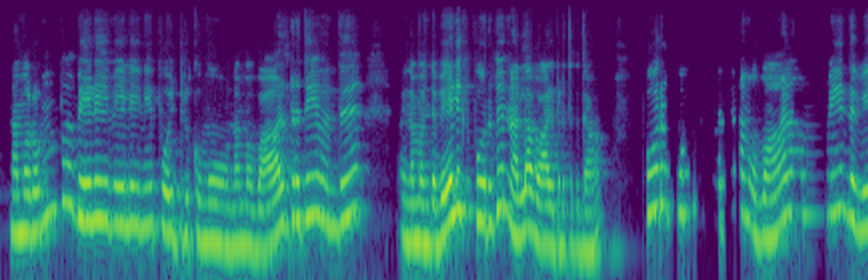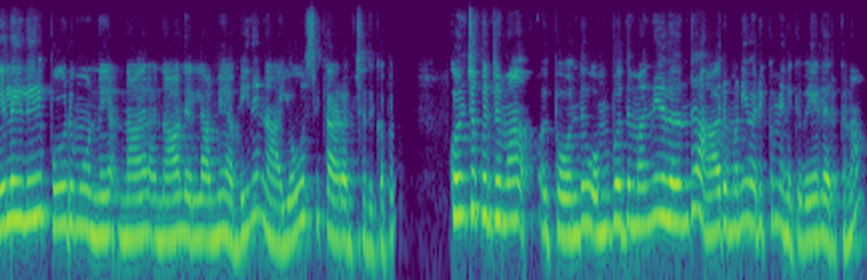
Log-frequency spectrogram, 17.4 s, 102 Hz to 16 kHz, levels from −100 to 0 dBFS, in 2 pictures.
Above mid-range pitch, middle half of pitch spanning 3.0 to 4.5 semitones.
No: very high, 270 Hz; wide, 5.5 semitones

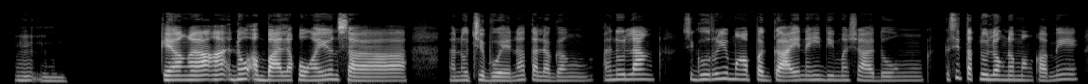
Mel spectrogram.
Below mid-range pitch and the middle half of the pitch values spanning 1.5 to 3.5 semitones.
No: high, 200 Hz; average, 3.1 semitones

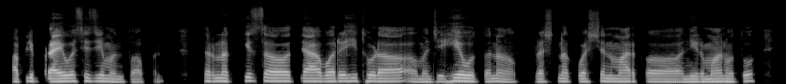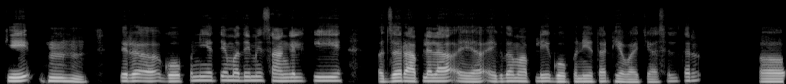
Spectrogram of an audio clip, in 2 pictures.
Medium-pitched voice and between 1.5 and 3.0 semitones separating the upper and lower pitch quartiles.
Yes: medium, 145 Hz; average, 2.7 semitones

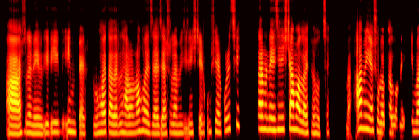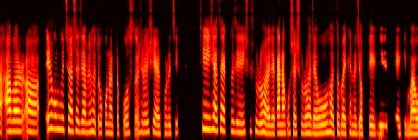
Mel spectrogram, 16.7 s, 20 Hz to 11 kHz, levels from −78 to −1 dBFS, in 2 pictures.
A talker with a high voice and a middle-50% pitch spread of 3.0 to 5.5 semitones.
Yes: high, 215 Hz; average, 3.3 semitones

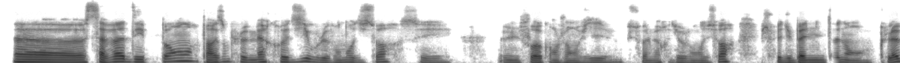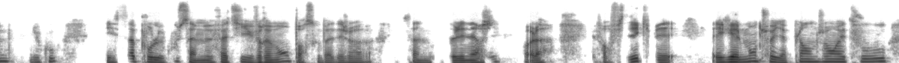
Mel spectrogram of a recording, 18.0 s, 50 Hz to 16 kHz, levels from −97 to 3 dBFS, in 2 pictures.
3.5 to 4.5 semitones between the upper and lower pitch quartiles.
Yes: average, 4.2 semitones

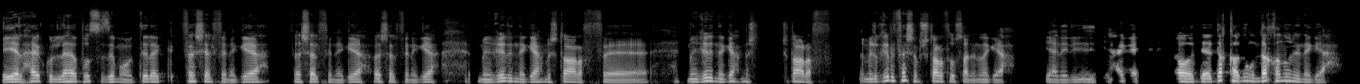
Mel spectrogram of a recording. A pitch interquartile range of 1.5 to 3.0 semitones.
No: average, 3.5 semitones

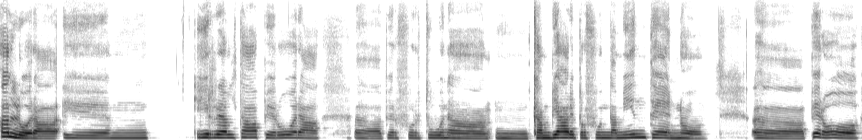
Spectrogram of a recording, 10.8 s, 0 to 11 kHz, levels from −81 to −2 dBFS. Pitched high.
Yes: high, 205 Hz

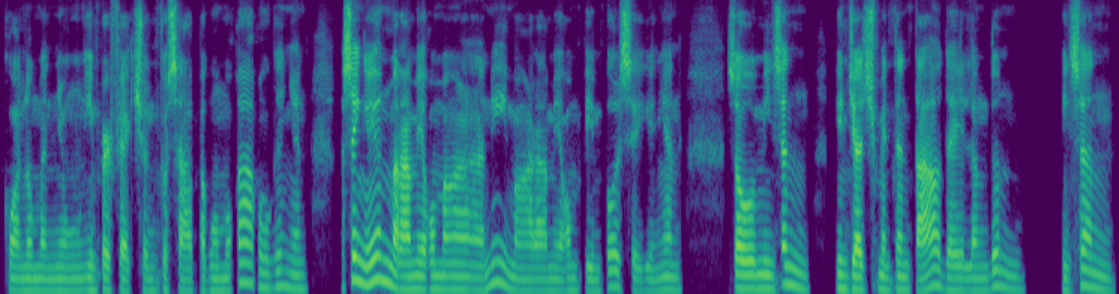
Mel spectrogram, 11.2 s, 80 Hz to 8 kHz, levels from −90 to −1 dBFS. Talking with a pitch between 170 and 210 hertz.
No: low, 130 Hz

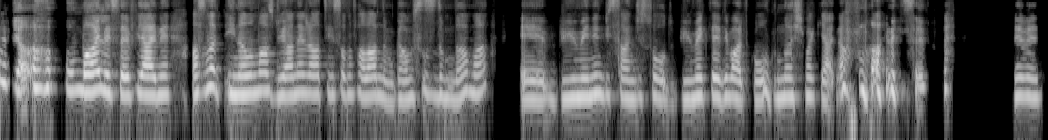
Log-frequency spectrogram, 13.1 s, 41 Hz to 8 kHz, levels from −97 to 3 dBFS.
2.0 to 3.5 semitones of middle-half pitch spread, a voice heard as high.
Yes: average, 2.8 semitones; high, 220 Hz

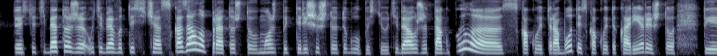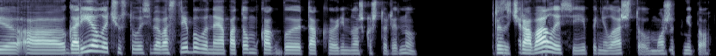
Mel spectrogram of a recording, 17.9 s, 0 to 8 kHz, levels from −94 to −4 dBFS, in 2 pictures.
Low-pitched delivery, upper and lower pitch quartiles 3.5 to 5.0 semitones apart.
No: high, 190 Hz; average, 3.8 semitones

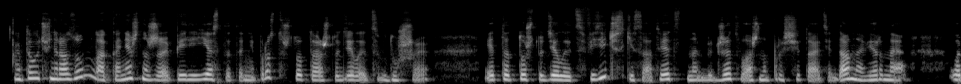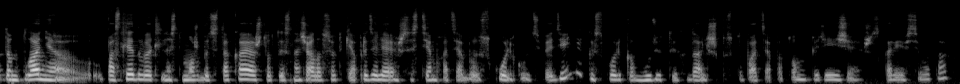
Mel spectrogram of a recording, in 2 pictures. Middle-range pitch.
No: high, 215 Hz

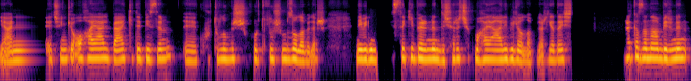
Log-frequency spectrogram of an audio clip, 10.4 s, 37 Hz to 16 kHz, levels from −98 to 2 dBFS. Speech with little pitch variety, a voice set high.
Yes: narrow, 1.4 semitones; high, 200 Hz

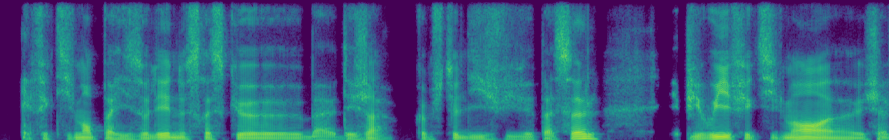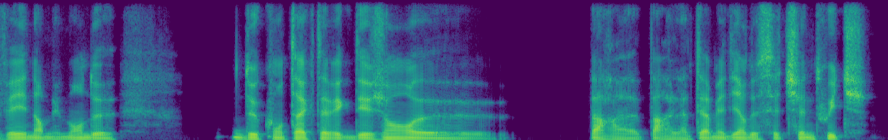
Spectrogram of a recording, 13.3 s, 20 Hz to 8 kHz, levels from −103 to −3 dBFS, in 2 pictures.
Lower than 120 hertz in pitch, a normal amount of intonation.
Yes: very low, 80 Hz; average, 3.1 semitones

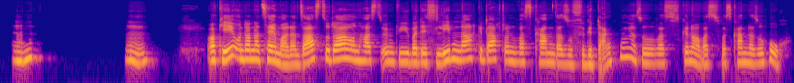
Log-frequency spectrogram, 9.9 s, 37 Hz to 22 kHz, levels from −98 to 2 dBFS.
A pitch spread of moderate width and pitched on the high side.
Yes: average, 4.2 semitones; high, 195 Hz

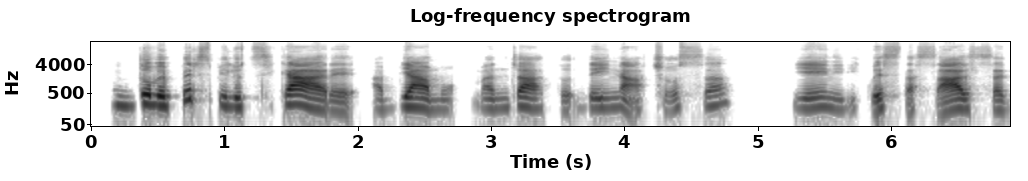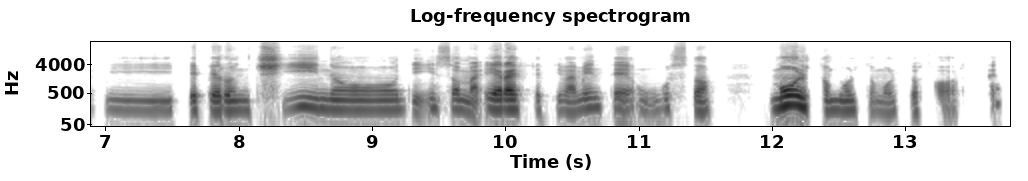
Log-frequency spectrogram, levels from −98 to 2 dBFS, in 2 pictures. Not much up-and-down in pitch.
No: average, 3.5 semitones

